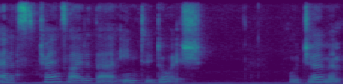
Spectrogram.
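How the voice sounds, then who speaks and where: The speaker is a woman. Audible room echo follows her voice. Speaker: web tutorial presenter. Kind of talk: screencast tutorial. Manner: casual, conversational.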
